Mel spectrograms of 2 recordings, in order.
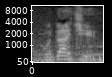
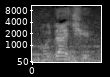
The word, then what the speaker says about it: Удачи: Удачи. Удачи.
